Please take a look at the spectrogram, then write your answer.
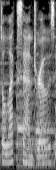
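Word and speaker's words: Αλέξανδρος: Alexander is pronounced Alexandros in Greek and means protector of mankind or protector of the people.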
